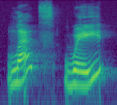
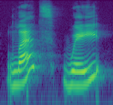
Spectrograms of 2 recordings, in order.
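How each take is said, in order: No difference in how they are said.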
